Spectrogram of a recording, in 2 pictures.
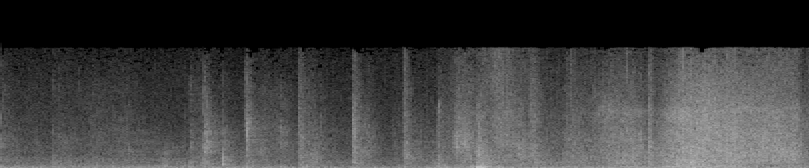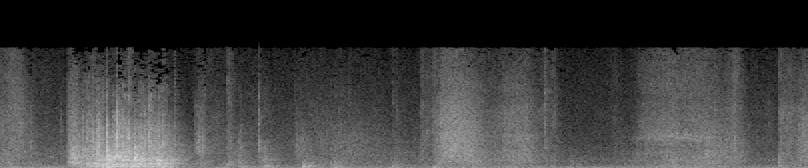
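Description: A cardboard shipping box being opened and handled: tape pulled, cardboard rustling and scraping, and a few light knocks, with the loudest burst of noise about nine seconds in.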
